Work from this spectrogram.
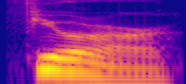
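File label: "furore", British English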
